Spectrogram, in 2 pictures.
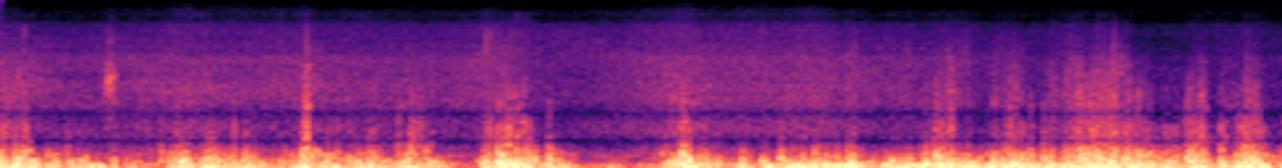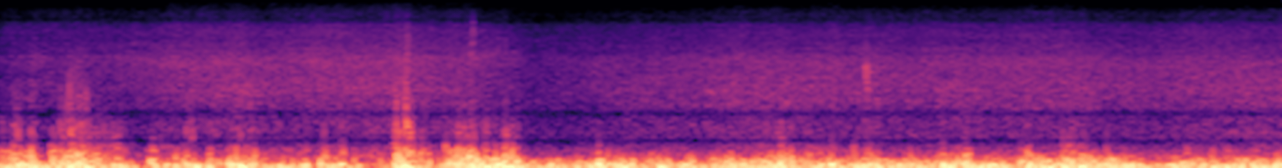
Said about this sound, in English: It's a bit windy down here.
